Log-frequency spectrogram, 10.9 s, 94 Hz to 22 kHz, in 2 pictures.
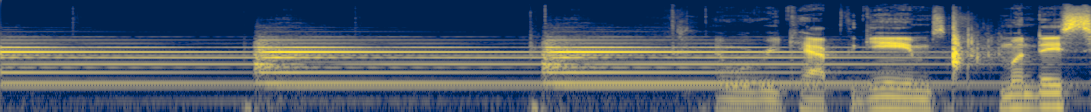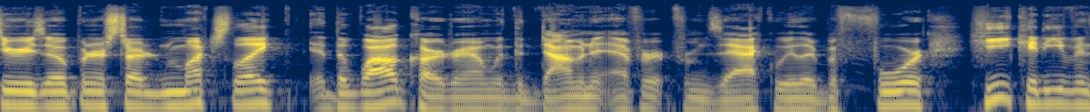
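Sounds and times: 
large bell ringing: 0.0 - 7.9
speech: 4.0 - 10.9.

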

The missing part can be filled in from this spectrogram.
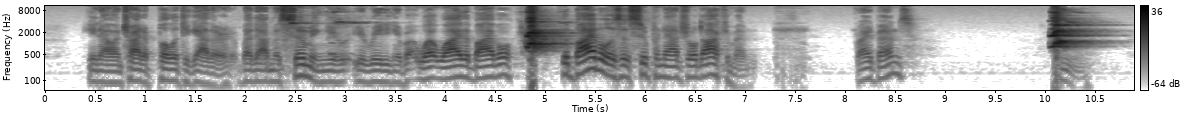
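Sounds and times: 
speech: 0.4 - 7.2, 8.1 - 8.8
dog barking: 4.8 - 5.3, 10.0 - 10.8.

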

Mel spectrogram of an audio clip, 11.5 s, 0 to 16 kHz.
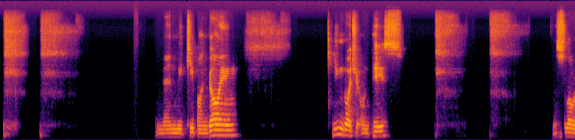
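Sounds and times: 
two-part exhale in a breathing exercise: 0.0 - 1.7, 4.9 - 5.9, 8.7 - 10.6
speech: 3.1 - 4.8, 6.6 - 8.0, 11.1 - 11.5.

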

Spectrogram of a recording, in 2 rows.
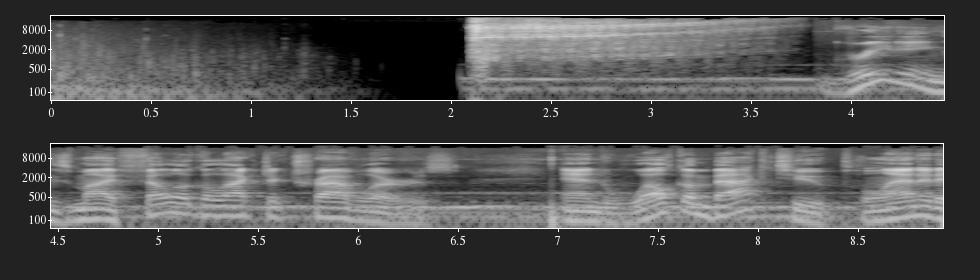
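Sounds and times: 
big roaring explosion sound effect: 2.1 - 3.6
bright steady tonal sound: 2.1 - 3.8
speech: 4.0 - 8.9.

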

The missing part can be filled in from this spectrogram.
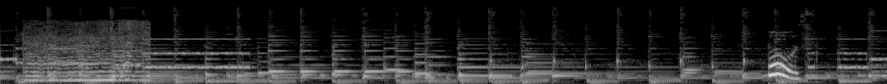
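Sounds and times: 
bouncy upbeat children's tune: 0.0 - 8.8
bee buzzing: 0.2 - 1.6.

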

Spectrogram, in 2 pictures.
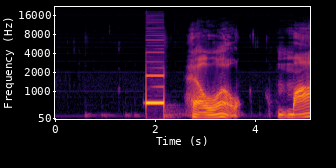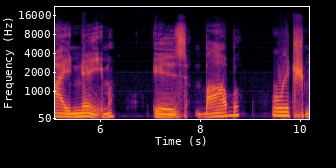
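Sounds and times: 
answering machine beep: 1.8 - 2.2
speech: 2.6 - 3.7, 4.7 - 6.3, 7.1 - 10.1.

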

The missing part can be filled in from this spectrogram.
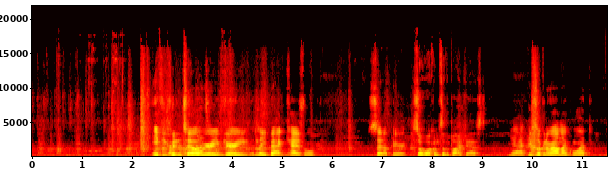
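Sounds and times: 
dog panting while attacking an older man: 0.0 - 4.7
dog whimpering: 2.4 - 4.2
speech: 2.4 - 5.8, 6.9 - 11.3
laughter: 2.5 - 3.7.

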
